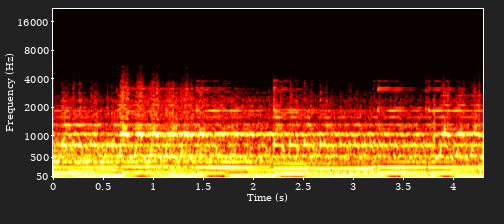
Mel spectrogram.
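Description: Instrumental heavy psychedelic stoner rock: distorted, effects-laden electric guitar with echo over sustained low bass notes that change about two seconds in.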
